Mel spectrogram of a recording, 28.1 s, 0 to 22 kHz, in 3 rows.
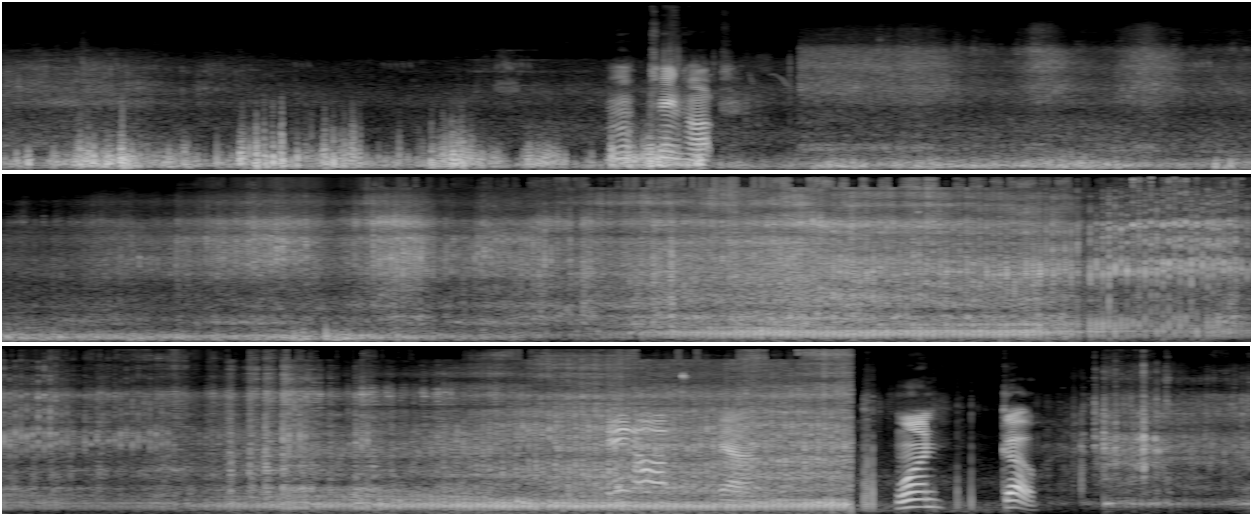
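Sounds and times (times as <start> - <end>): go-kart engine revving: 6.0 - 25.2, 26.6 - 28.0.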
